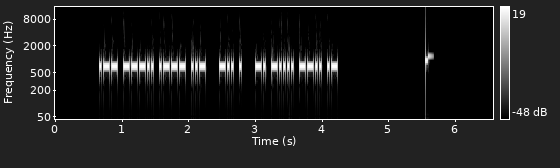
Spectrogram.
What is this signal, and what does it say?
Morse code, heard as a keyed tone, about 40 wpm, 700 Hz. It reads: W8JU DE N6ZA
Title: USA Callsign DE Callsign - 4 Characters - 40wpm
